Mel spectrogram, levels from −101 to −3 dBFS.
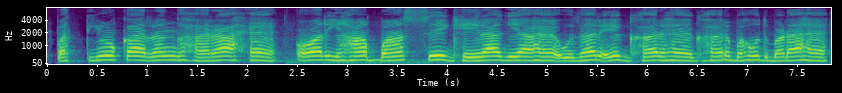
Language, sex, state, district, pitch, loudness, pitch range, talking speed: Hindi, male, Jharkhand, Deoghar, 205 Hz, -16 LUFS, 195-215 Hz, 155 wpm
